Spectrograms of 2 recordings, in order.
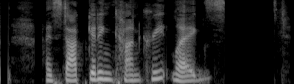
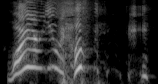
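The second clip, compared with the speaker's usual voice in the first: high-pitched mock yell; retold husband's yelling; 3 dB louder, faster than usual. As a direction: imitate a husband yelling, voice shooting way up. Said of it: "And he's yelling at".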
